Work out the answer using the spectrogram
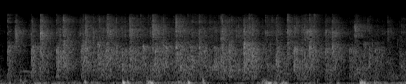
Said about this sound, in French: Voilà, nos musiciens, ils s'investissent et ils investissent dans ce qu'ils aiment. Amen. C'est bien, on peut les applaudir.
